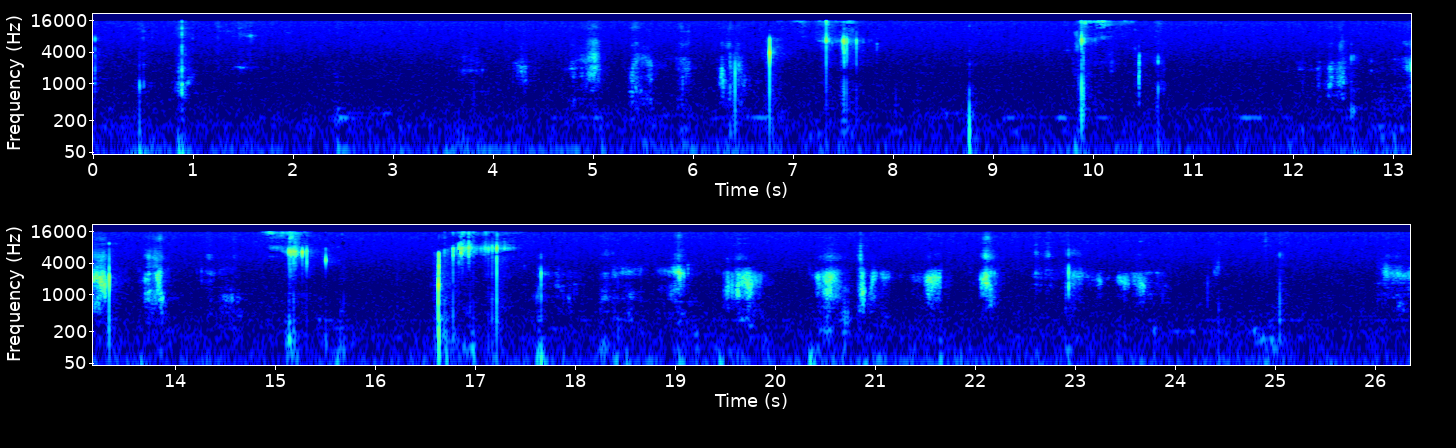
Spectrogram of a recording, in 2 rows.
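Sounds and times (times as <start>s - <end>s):
quiet low hum: 0.0s - 26.3s
ear cleaning on a teddy, scratching and rubbing: 3.7s - 7.8s, 12.1s - 15.5s, 16.6s - 24.5s, 26.0s - 26.3s.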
